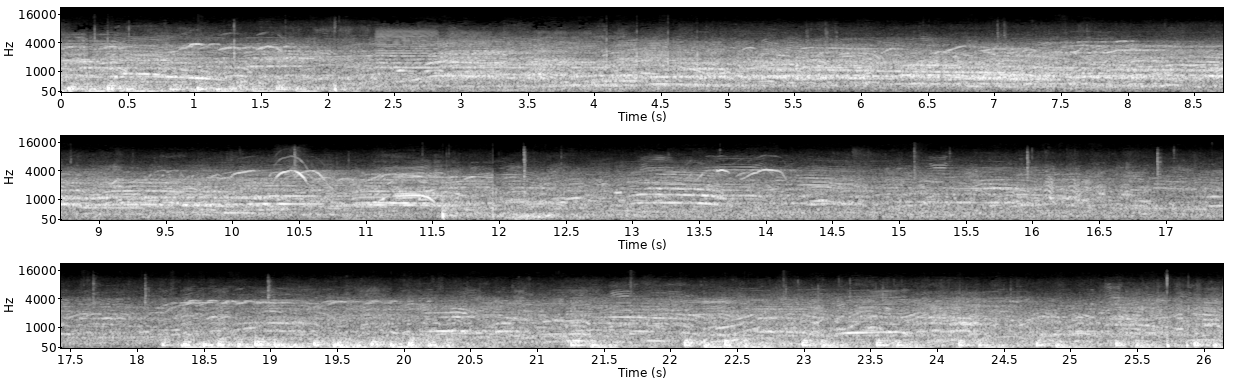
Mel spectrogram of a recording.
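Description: A large crowd cheers, shouts and whistles outdoors.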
